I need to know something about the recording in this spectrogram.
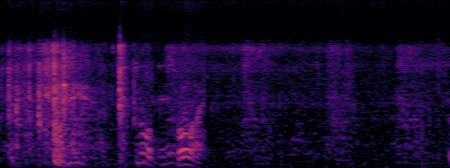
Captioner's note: chattering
